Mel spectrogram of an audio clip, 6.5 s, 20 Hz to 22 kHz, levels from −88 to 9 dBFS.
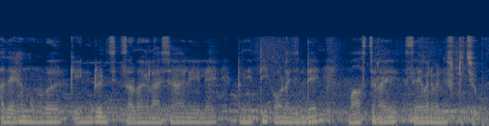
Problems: constant background noise, low volume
